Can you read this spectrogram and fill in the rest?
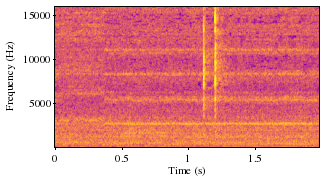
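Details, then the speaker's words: RX 570 graphics card on an uncapped game loading screen at about 2,600 frames per second: thin, steady high-pitched buzz over quiet room hiss; coil whine. "this car is buzzing like crazy you hear the why well it is buzzing because look at that I'm doing like 2,600 frame per second"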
